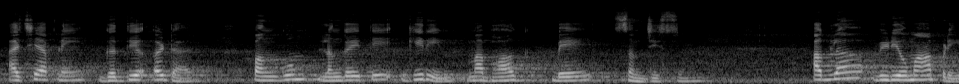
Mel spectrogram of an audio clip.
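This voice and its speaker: A woman teacher with a mellow, dark voice walks students through a story, expressive and drawn out on the moments she wants to land. She sounds like she is in a bare room with a long, ringing echo. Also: mid-range voice, a little hiss or hum. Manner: expressive storytelling, slows down for emphasis. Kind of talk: explaining a school literature lesson. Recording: echoey room with long reverb.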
